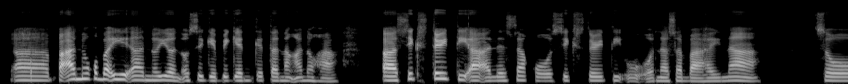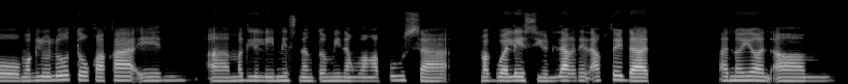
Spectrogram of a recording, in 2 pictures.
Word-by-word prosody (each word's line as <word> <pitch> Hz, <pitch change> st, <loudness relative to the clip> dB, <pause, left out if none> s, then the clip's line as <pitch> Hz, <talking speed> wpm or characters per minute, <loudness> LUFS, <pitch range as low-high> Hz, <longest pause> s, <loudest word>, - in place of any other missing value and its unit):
ah, 195 Hz, -1 st, +2 dB
paano 245 Hz, +2 st, +6 dB
ko 250 Hz, -, +1 dB
ba 240 Hz, -, +6 dB
i-ano 200 Hz, -4 st, +2 dB
yun, 190 Hz, -3 st, +1 dB
oh, 170 Hz, -, -3 dB
sige 185 Hz, -1 st, -1 dB
bigyan 180 Hz, +1 st, -2 dB
kita 180 Hz, -1 st, -2 dB
ng 170 Hz, -1 st, -4 dB
ano 165 Hz, 0 st, -4 dB
ha, 145 Hz, -1 st, -3 dB, 0.5 s
ah, 185 Hz, -1 st, +8 dB
6:30 255 Hz, -3 st, +3 dB
aalis 175 Hz, +2 st, +2 dB
ako, 170 Hz, -4 st, -2 dB
6:30, 180 Hz, +1 st, -4 dB
oo, 145 Hz, 0 st, -7 dB
nasa 160 Hz, 0 st, -3 dB
bahay 155 Hz, 0 st, 0 dB
na. 170 Hz, -2 st, +1 dB, 0.6 s
So, 170 Hz, -2 st, 0 dB
magluluto, 190 Hz, +3 st, -2 dB
kakain, 180 Hz, 0 st, -1 dB, 0.2 s
ah, 165 Hz, 0 st, -2 dB
maglilinis 180 Hz, 0 st, -4 dB
ng 170 Hz, -1 st, -4 dB
dumi 175 Hz, 0 st, -4 dB
ng 165 Hz, -1 st, -4 dB
mga 165 Hz, 0 st, -3 dB
pusa, 170 Hz, -5 st, -2 dB, 0.3 s
magwalis 175 Hz, 0 st, 0 dB
'yon 160 Hz, +1 st, -6 dB
lang, 180 Hz, -1 st, +4 dB
then 180 Hz, 0 st, -6 dB
after 185 Hz, +3 st, -1 dB
that, 165 Hz, -1 st, +6 dB, 0.7 s
ano 185 Hz, 0 st, -1 dB
yun, 185 Hz, -1 st, +1 dB
um, 165 Hz, 0 st, -2 dB
175 Hz, 145 wpm, -23 LUFS, 165-185 Hz, 0.7 s, ah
